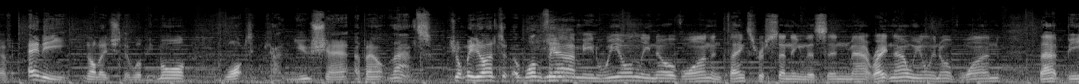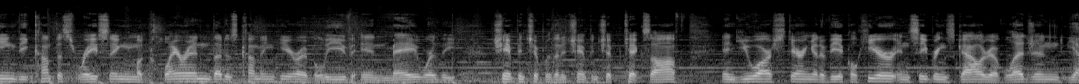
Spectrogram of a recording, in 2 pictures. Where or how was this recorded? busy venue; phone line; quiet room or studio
busy venue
